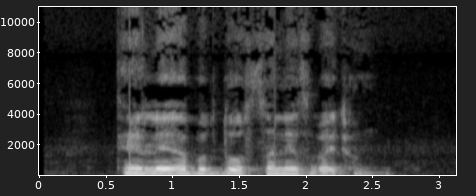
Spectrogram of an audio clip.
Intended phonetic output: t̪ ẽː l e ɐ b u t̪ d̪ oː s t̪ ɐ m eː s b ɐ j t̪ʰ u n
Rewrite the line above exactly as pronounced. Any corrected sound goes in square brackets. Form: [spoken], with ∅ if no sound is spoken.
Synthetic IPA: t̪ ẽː l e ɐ b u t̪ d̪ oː s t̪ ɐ [n] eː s b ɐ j t̪ʰ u n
